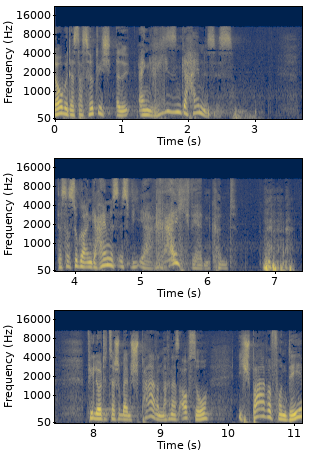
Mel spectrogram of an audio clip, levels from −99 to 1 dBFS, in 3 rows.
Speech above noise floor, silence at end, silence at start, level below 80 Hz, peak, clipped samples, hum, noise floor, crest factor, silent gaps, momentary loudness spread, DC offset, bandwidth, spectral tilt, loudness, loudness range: 33 dB; 0 s; 0 s; -44 dBFS; -4 dBFS; under 0.1%; none; -55 dBFS; 20 dB; none; 17 LU; under 0.1%; 11 kHz; -4 dB/octave; -23 LUFS; 4 LU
